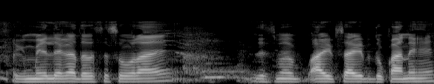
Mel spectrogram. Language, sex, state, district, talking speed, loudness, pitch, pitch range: Hindi, male, Uttar Pradesh, Etah, 140 wpm, -24 LUFS, 135 Hz, 130-140 Hz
